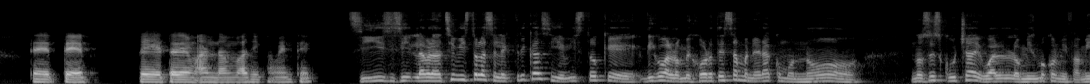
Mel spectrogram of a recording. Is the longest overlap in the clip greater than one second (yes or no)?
no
